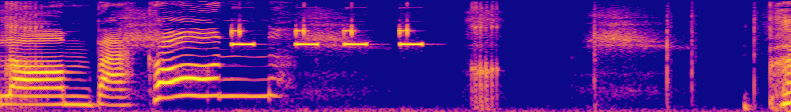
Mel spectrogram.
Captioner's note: beeping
